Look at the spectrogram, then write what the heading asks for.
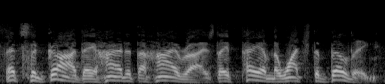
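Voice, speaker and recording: A domineering American husband in his forties in an old radio play. He is blunt and impatient, with a husky, fairly high voice that swings widely. The recording is dull. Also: big pitch swings, normal speed, fairly bright tone, a little hiss or hum. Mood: irritated, scornful. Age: 40s. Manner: curt, dismissive, blunt. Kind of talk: vintage radio drama acting.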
